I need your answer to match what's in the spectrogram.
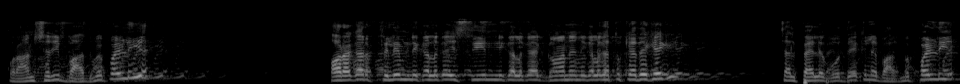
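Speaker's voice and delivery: high, loud tempting friend; a friend luring a girl to a film, high loud coaxing. Retold or imitated.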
